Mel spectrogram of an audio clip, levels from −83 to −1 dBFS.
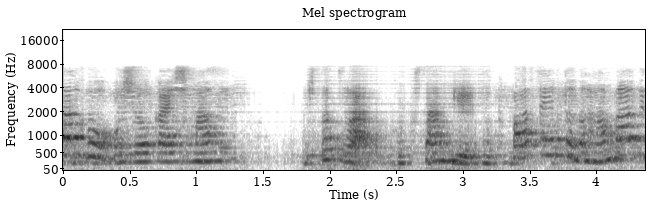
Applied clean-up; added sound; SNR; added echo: neural separator model SepFormer DNS4.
